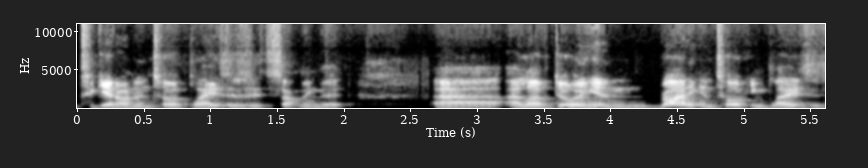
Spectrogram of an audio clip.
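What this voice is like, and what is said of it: Australian accent. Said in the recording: “I'm an Australian, in case you hadn't have realized... I could tell just a little bit.”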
